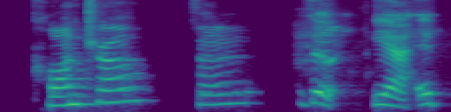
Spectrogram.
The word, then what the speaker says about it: Cointreau: Cointreau.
